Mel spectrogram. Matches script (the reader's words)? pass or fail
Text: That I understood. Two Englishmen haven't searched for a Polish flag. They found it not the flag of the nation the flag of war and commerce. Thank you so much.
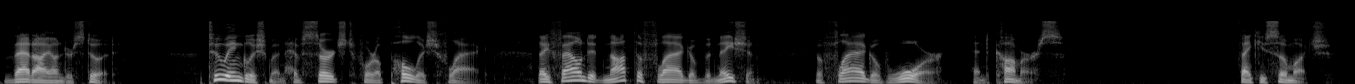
fail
